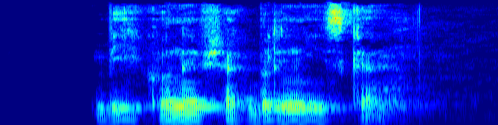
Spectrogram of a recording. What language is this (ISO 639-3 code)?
ces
